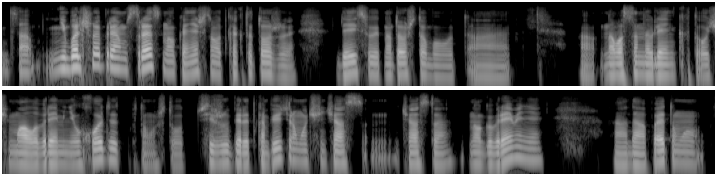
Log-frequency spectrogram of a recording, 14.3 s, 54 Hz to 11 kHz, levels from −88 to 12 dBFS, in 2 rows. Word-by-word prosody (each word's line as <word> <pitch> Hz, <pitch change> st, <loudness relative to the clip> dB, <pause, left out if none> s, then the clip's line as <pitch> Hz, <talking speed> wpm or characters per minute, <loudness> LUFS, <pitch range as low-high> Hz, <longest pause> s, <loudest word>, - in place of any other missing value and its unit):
за -, -, -1 dB
небольшой 175 Hz, +6 st, +5 dB
прям 175 Hz, -5 st, +4 dB
стресс, 180 Hz, +5 st, +6 dB
но, 130 Hz, -2 st, -2 dB
конечно, 130 Hz, +2 st, -2 dB
вот, 115 Hz, -, -5 dB
как-то 120 Hz, +1 st, -5 dB
тоже 105 Hz, -6 st, -2 dB, 0.4 s
действует 120 Hz, +1 st, 0 dB
на 110 Hz, -, -2 dB
то, 115 Hz, +1 st, +3 dB
чтобы 110 Hz, -3 st, -4 dB
вот, 100 Hz, 0 st, -10 dB
а, 100 Hz, -1 st, -9 dB, 0.7 s
а, -, -, -7 dB
на 110 Hz, +1 st, 0 dB
восстановление 115 Hz, -1 st, +1 dB
как-то -, -, -10 dB
очень 105 Hz, +1 st, -3 dB
мало 105 Hz, -1 st, +6 dB
времени 110 Hz, 0 st, 0 dB
уходит, 135 Hz, +4 st, 0 dB
потому 105 Hz, -, -13 dB
что 100 Hz, -, -11 dB
вот 95 Hz, -2 st, -12 dB
сижу 115 Hz, -1 st, -2 dB
перед 110 Hz, 0 st, +1 dB
компьютером 135 Hz, +4 st, -1 dB
очень 125 Hz, -1 st, -5 dB
часто, 115 Hz, -1 st, -1 dB
м, 150 Hz, +1 st, -20 dB
часто 110 Hz, 0 st, -3 dB, 0.2 s
много 110 Hz, 0 st, -3 dB
времени, 135 Hz, +5 st, +1 dB, 0.7 s
а, 100 Hz, -1 st, -5 dB
да. 100 Hz, -1 st, 0 dB
Поэтому 115 Hz, -3 st, 0 dB
115 Hz, 160 wpm, -26 LUFS, 105-130 Hz, 0.7 s, стресс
